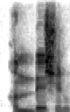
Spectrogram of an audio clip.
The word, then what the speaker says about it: humbition: you're the founder and also managing partner of aition right that's how you you pronounce the the fund exactly yeah it's an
